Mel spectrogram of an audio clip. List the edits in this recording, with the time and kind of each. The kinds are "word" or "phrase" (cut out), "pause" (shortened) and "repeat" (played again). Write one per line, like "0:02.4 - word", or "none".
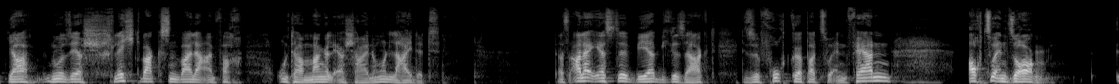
none

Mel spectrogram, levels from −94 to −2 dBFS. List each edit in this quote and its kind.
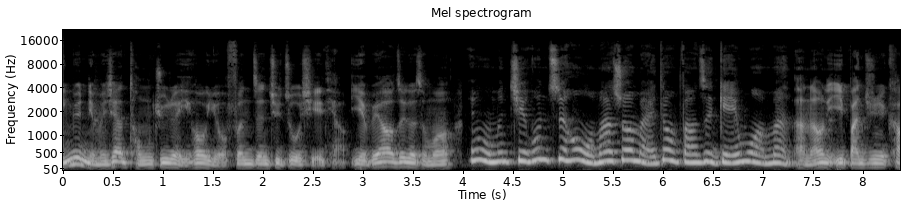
0:04.0 - pause

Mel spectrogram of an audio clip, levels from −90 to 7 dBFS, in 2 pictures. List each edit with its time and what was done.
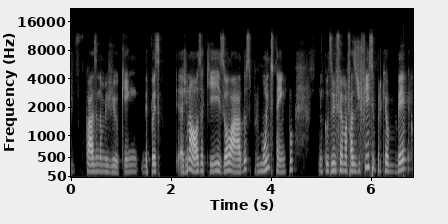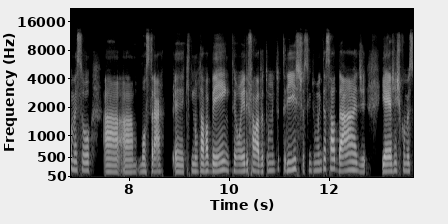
0:02.3 - phrase

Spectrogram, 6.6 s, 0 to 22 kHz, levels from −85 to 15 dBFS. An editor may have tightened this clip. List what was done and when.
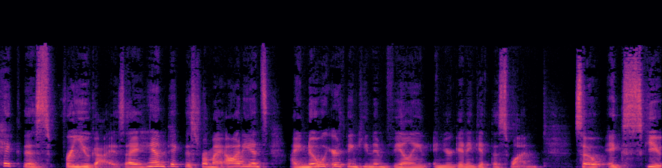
none

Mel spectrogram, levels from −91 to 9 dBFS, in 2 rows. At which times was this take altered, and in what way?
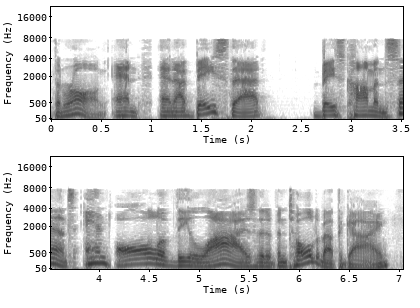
0:01.0 - pause
0:02.9 - word
0:04.1 - word

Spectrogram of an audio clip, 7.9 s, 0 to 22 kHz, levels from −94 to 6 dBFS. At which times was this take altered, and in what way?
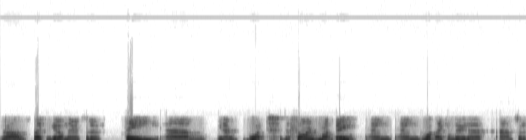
0:01.7 - pause
0:03.1 - pause
0:05.9 - repeat

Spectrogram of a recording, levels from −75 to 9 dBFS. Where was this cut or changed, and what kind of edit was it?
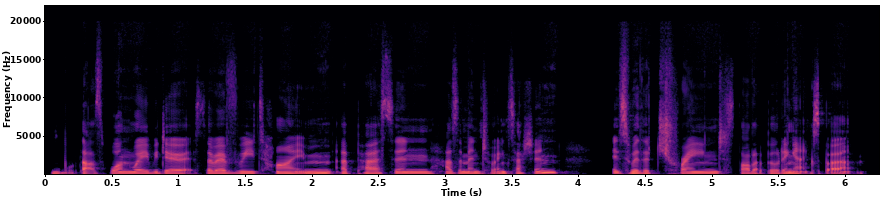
none

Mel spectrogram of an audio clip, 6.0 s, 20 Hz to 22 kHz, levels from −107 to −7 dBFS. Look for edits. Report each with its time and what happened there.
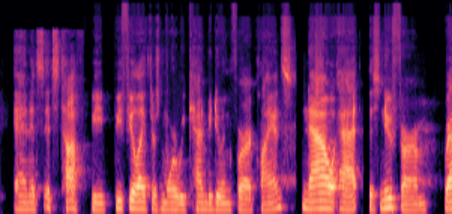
0:03.9 - pause
0:04.8 - pause

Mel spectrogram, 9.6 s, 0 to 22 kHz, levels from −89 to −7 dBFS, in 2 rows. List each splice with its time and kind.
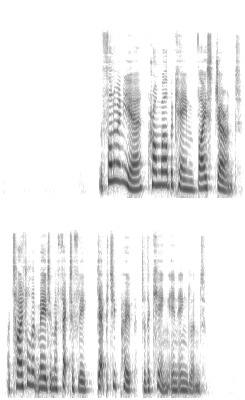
0:04.8 - pause
0:07.5 - pause

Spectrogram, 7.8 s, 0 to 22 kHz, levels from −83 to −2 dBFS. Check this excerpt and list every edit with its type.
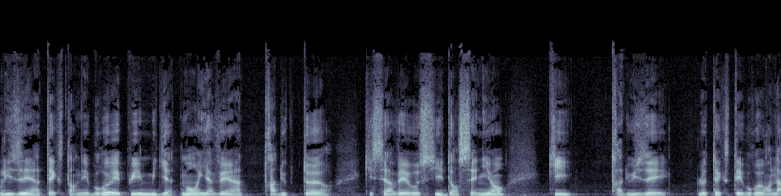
none

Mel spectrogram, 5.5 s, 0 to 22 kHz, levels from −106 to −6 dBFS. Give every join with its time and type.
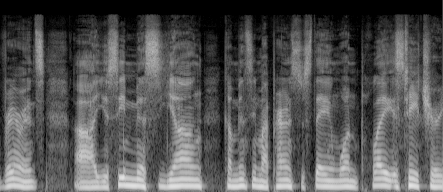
none

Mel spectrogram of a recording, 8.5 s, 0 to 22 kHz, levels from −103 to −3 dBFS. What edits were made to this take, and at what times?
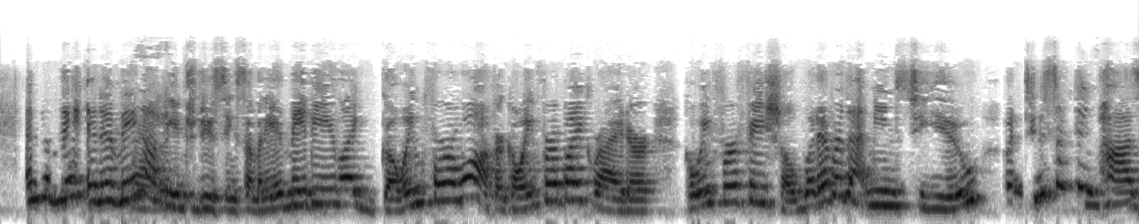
0:07.5 - pause

